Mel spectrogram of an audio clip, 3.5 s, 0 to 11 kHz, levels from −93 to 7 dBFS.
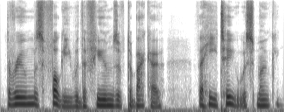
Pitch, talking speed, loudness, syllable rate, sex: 130 Hz, 235 wpm, -19 LUFS, 6.5 syllables/s, male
